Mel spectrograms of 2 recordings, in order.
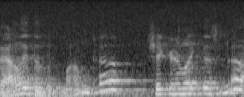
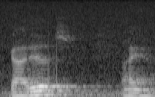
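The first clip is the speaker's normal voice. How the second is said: hushed and lowered, like a prayer; soft mantra; 5 semitones lower, 8 dB quieter than usual. Shown as a demonstration. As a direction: breathe it out gently. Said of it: "to be present in the moment".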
